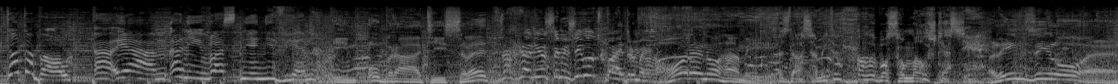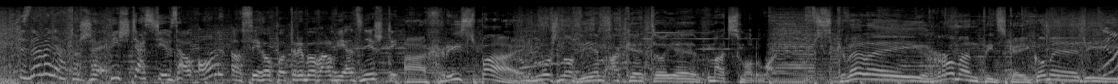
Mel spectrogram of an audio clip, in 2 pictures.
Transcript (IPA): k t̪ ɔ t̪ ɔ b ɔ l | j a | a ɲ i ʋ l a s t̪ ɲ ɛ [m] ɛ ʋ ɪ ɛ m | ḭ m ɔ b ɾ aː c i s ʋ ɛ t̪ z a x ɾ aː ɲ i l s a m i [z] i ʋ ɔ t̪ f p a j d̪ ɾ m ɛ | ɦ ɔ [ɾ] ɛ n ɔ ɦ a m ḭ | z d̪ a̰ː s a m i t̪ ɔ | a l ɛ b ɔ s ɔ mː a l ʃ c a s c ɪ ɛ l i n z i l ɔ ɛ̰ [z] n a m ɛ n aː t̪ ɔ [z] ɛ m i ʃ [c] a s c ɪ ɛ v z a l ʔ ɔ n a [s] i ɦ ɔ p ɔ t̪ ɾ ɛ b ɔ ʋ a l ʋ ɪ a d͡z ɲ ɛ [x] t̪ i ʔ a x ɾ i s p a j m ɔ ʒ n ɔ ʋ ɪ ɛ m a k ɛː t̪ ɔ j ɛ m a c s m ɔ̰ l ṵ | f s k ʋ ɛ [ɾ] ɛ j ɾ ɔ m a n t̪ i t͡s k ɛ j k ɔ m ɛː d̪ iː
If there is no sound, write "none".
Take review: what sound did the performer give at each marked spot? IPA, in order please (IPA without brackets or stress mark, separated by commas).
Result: ɲ, ʒ, ɾ, z, ʒ, c, s, ʃ, l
